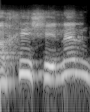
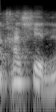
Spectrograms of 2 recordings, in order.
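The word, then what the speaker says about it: خِشِن: Wa khishinen bi kasrataini, khishin kita baca, bukan khashin ya, khishin dengan dua kasrah, kama qalahul Ashmuni, sebagaimana berkatakannya oleh Ashmuni dalam mensyarah ucapannya Ibnu Malik ya.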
